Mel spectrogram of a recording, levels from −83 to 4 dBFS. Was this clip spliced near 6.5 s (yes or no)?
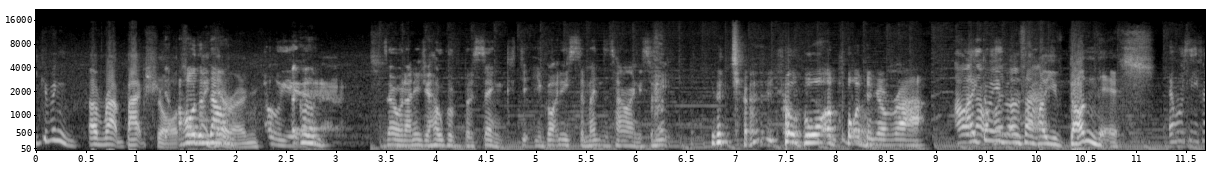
yes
